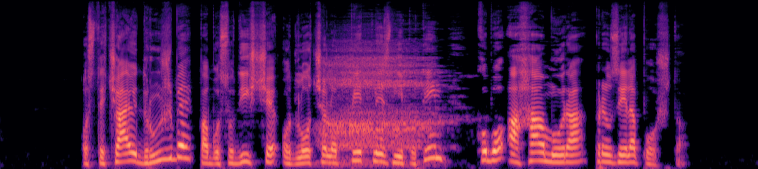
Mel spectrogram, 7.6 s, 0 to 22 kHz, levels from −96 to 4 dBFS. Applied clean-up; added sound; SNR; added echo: classical method Wiener filter.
